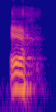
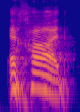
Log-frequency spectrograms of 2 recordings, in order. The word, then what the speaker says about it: echad: In general, Hebrew words are accented on the last syllable. That's a So rule of challah. thumb, so to speak. So it's challah, lechem, minucha, echad.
